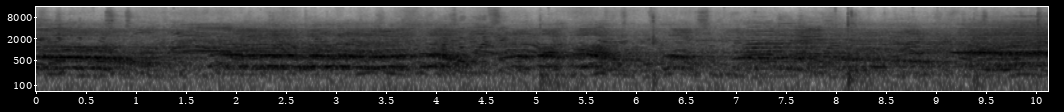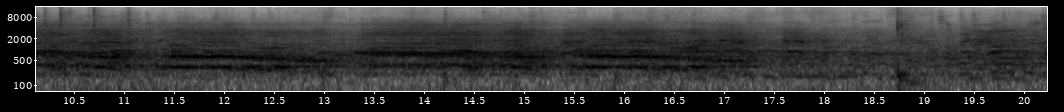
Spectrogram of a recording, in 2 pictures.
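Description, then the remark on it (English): A steady wash of virtual crowd noise at an AFC Wimbledon football match against Doncaster, generated by fans hitting an app's applause button: murmuring chatter and rising cheers that swell and dip over about twenty seconds, fairly loud and continuous with no single voice standing out. “Um, the more you hit the applause button on the app, um, the more noise it actually generates in the crowd.”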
